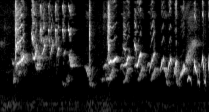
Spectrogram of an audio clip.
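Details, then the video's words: Murai batu of the 'pastol' type, the white-rumped shama, in an original lure song: dense, fast jumbles of high chips and slurred whistles in two rapid outbursts, each building to quick rising notes. "Pancingan Murai Pastol Emosi & Bongkar Isian"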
